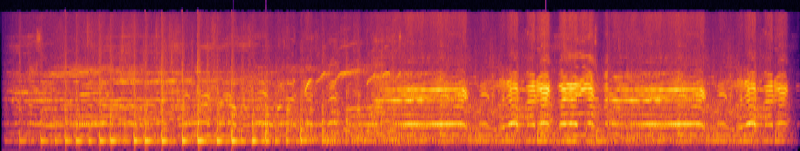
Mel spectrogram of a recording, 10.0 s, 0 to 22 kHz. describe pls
Sounds in the Zocalo (central city square) in Mexico City. 0.5" fade in and fade out, 10" sample.
field-recording, streetsound, mix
